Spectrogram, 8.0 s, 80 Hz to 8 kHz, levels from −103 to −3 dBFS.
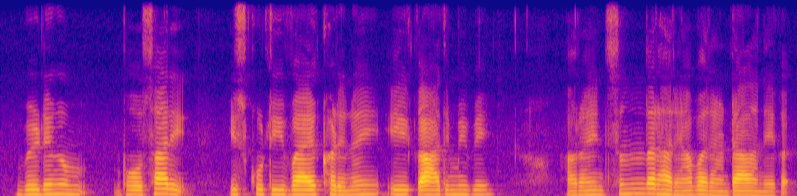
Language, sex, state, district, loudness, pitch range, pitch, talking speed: Kumaoni, female, Uttarakhand, Tehri Garhwal, -20 LUFS, 165-185 Hz, 175 Hz, 120 wpm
